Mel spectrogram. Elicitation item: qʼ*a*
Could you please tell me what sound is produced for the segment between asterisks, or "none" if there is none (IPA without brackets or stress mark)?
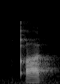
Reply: a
